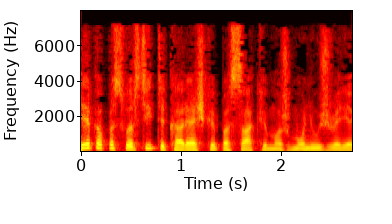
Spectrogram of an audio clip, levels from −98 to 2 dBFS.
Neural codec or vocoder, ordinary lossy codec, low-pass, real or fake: codec, 16 kHz in and 24 kHz out, 0.6 kbps, FocalCodec, streaming, 4096 codes; MP3, 32 kbps; 7.2 kHz; fake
